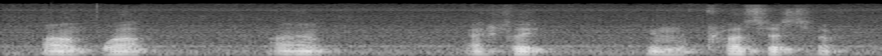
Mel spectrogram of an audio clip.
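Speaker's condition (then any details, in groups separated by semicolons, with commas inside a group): Brain injury; limited use of one hand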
